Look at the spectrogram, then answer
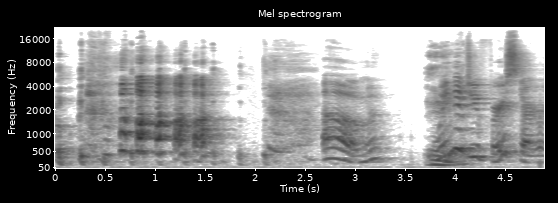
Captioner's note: laughing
